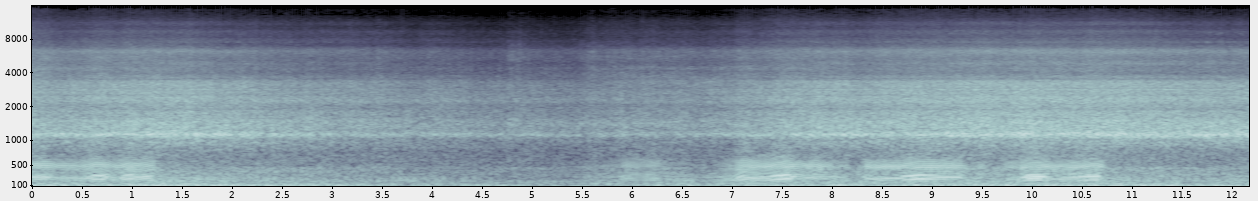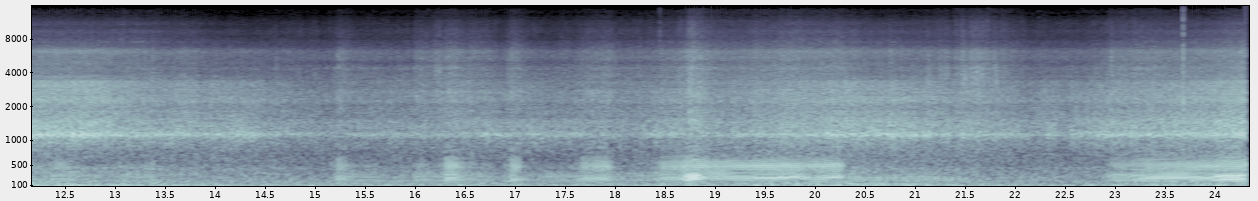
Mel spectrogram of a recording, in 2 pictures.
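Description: Tyres crunch and rattle over a rough gravel track.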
